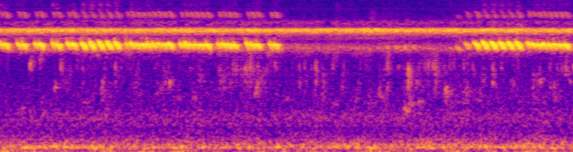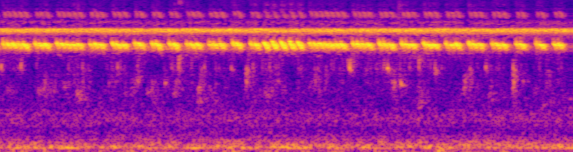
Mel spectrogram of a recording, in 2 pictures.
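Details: Night-like chorus of autumn insects for sleep: one insect holds an even, piercing high trill throughout. A second, rapidly pulsed chirping trill stops for about a second and a half near the third second, then resumes to the end.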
